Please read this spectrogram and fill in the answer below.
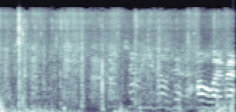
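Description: Footsteps jogging on a gravel track, a crunch about every third of a second, with a man laughing near the end.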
